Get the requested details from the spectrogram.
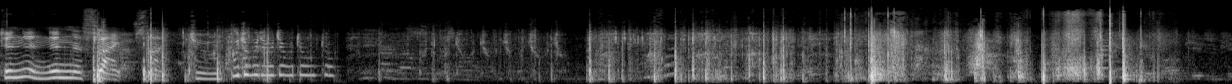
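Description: Hands rub and bump against the microphone with loud knocks.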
